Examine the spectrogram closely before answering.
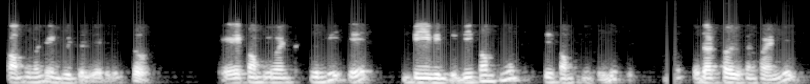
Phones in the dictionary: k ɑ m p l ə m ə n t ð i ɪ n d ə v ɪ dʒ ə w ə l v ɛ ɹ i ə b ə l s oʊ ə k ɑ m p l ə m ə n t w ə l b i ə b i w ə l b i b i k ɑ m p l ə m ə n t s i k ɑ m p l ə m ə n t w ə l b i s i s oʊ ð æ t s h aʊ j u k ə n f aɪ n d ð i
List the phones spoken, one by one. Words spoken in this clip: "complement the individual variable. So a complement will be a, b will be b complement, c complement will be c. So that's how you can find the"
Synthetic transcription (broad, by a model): k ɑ m p l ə m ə n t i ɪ n d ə v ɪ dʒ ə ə l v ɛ l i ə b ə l s oʊ ə k ɑ m p l ə m ə n t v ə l b i ə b i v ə l b i b i k ɑ m p l ə m ə n t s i k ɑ m p l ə m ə n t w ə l b i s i s oʊ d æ t s h aʊ j u k ə n f aɪ n d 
